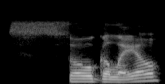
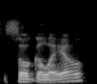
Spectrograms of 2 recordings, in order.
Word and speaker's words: Solgaleo: Solgaleo. Oh no, yes, it's Solgaleo.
